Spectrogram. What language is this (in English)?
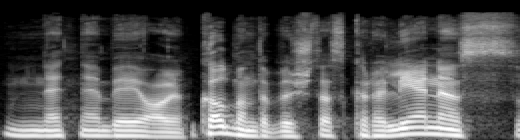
Lithuanian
